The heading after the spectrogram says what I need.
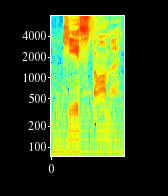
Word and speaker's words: Keir Starmer: It was Keir Starmer. And that's how you pronounce his name.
